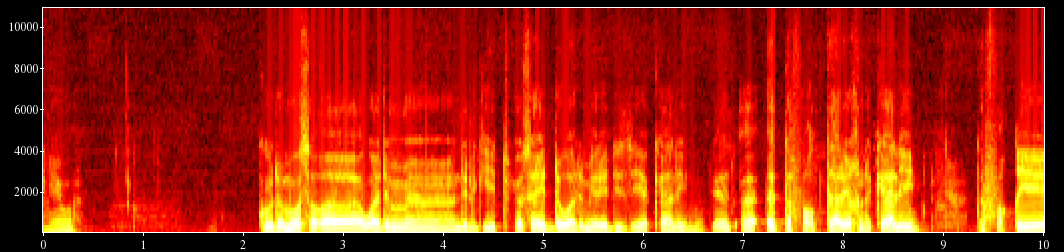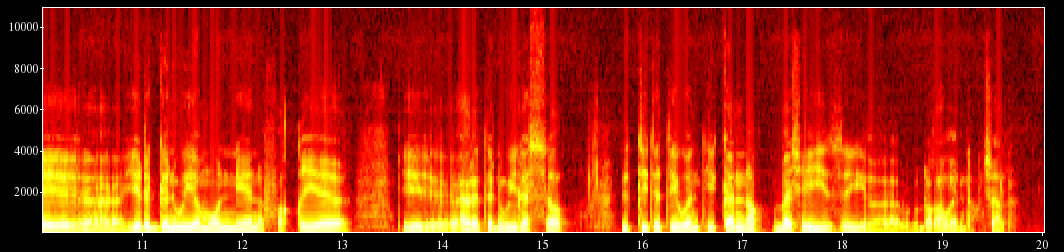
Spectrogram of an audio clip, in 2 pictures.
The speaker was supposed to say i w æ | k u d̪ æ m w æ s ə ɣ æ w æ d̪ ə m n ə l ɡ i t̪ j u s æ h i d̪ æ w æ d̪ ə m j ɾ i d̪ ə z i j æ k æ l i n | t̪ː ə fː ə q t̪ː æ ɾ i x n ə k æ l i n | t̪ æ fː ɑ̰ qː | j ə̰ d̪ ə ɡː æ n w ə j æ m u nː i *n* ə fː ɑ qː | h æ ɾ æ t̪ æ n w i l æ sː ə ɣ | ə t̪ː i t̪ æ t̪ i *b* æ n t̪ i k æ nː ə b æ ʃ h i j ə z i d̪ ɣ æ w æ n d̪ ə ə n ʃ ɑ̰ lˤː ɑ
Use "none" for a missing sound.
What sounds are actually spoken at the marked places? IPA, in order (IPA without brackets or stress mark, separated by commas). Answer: n, w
